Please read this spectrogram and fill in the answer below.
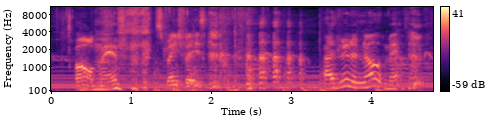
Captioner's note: laughing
